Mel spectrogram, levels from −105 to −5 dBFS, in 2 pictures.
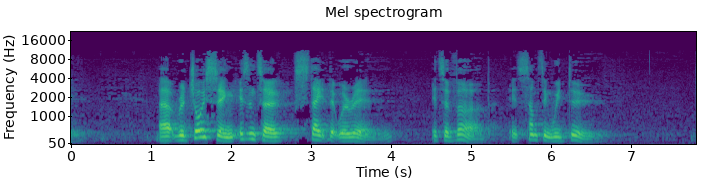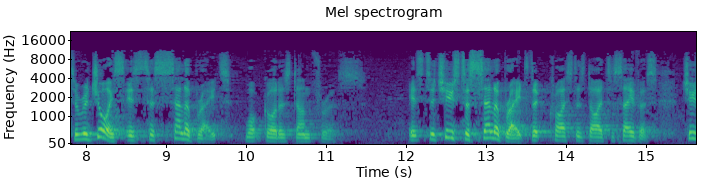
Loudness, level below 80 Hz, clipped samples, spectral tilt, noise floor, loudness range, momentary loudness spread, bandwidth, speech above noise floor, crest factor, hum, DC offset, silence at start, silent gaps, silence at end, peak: -35 LUFS; -84 dBFS; under 0.1%; -3.5 dB/octave; -74 dBFS; 6 LU; 15 LU; 11.5 kHz; 39 dB; 20 dB; none; under 0.1%; 0 s; none; 0 s; -16 dBFS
